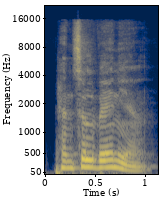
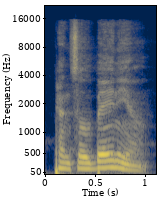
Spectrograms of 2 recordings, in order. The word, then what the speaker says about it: Pennsylvania: Pennsylvania. Stress on a third syllable. I mean on basian he receive letter but in American accent in most of the cases turns into bian so it's pencil bania Pennsylvania next number 39 road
